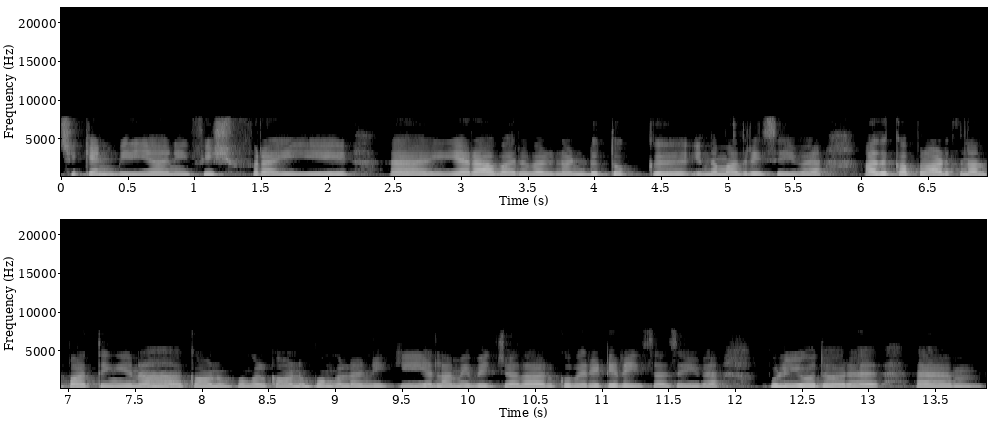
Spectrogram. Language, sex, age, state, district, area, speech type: Tamil, female, 30-45, Tamil Nadu, Mayiladuthurai, rural, spontaneous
